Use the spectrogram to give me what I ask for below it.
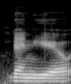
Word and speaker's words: Danielle: is Daniel Daniel really Danielle that's how you pronounce it Danielle and where are you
